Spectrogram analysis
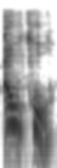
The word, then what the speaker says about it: Aite: know good old into me I found a pronunciation of 80 which is why I say it that way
